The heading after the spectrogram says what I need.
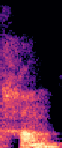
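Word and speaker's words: ham: But if you would like to do the seed mantra, the it's hum, h a m, but it's pronounced hum.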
